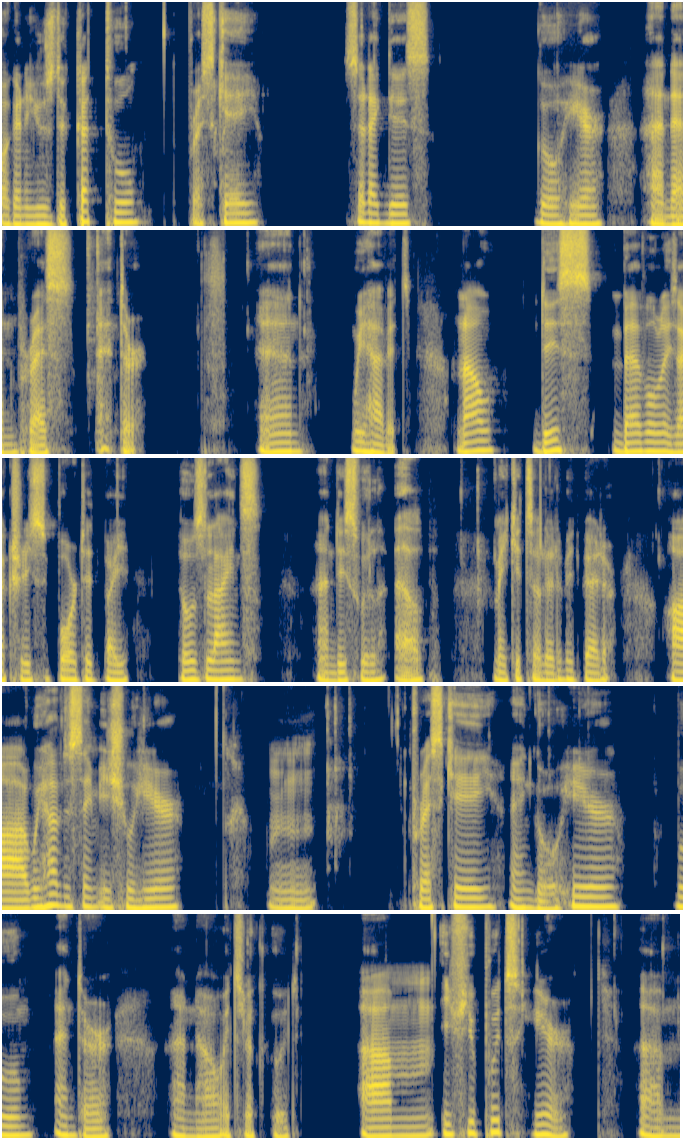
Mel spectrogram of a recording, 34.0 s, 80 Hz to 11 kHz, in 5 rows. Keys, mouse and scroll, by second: 0.5-0.8 scroll down 1, 2.0 k, 7.6 Return, 8.7 middle click, 9.6 shift+middle click, 9.8-10.2 shift+scroll up 4, 15.9-17.6 scroll down 6, 17.6 middle click, 18.5 shift+middle click, 20.6 middle click, 21.2 shift+middle click, 22.2-23.6 scroll down 2, 23.6 k, 26.8 Return, 29.7 middle click, 33.3 middle click.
